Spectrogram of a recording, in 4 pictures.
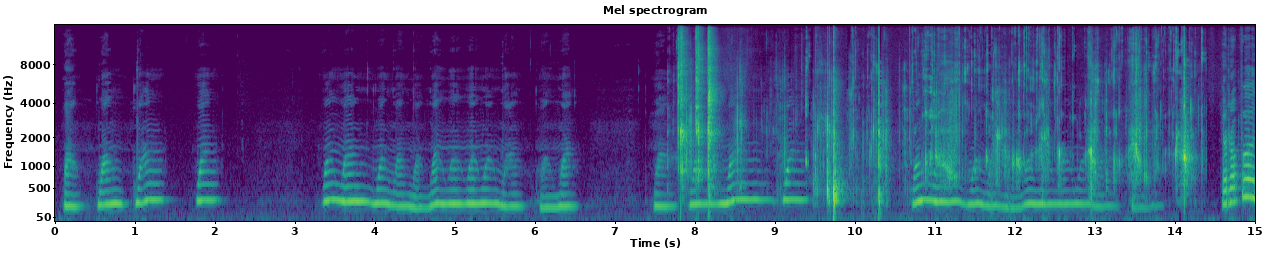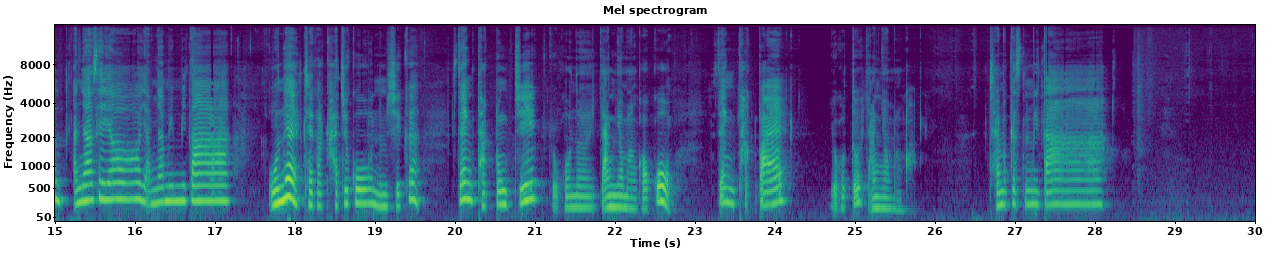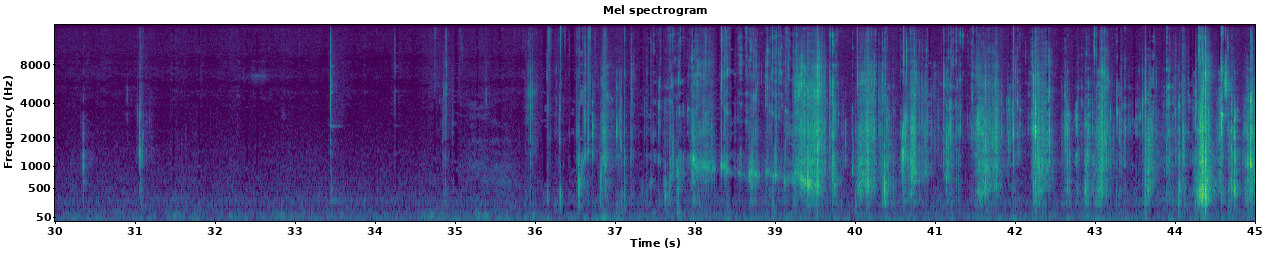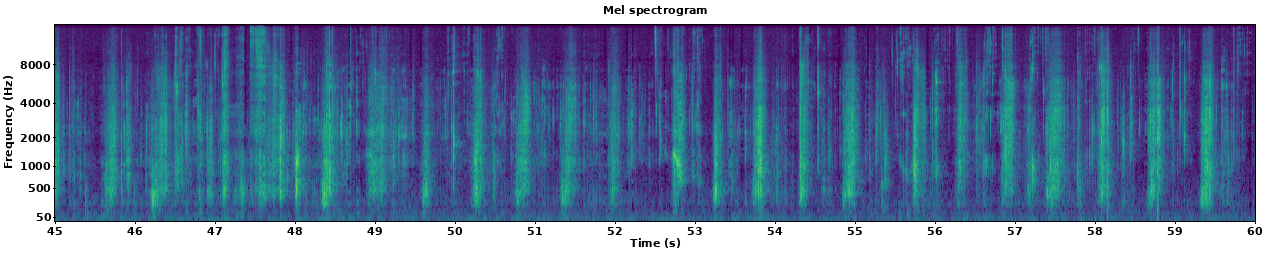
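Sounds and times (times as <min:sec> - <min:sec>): crunchy chewing: 0:07.7 - 0:14.4, 0:35.8 - 1:00.0.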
